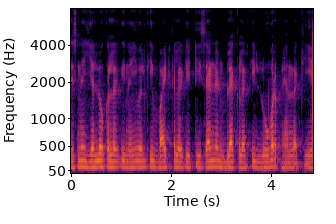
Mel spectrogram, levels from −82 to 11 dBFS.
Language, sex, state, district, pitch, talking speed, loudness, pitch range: Hindi, male, Punjab, Kapurthala, 115 Hz, 220 wpm, -24 LUFS, 110-115 Hz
